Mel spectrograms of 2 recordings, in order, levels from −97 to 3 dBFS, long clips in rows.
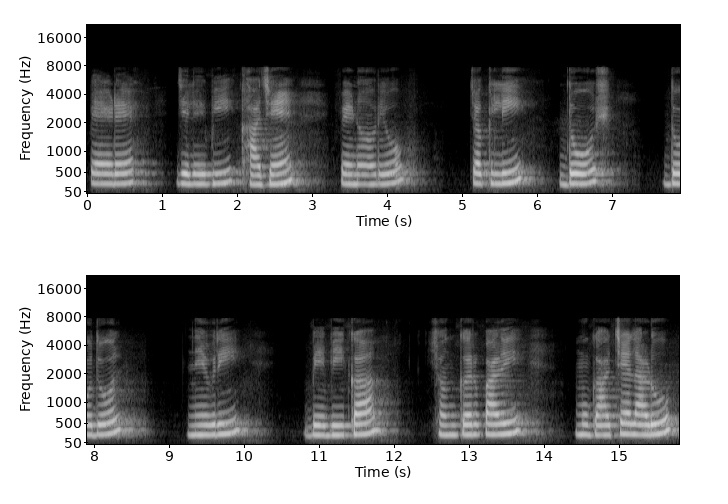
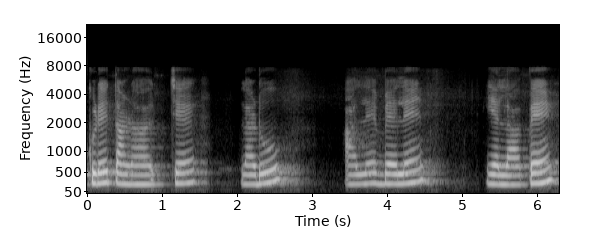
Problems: constant background noise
